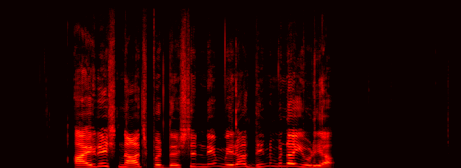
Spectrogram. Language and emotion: Dogri, happy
